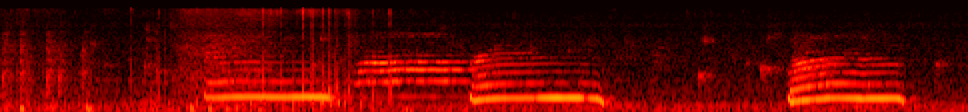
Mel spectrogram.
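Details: Pet cats Saba, Hana and Mizore beg for attention with three long flat meows, each held steady and dropping at the end, with a brief rattling clatter under the first one.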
